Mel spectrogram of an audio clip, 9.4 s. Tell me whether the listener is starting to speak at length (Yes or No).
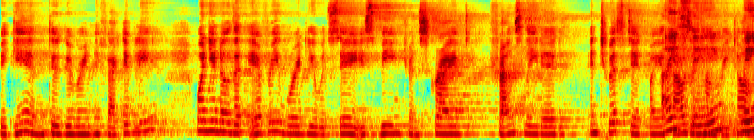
Yes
